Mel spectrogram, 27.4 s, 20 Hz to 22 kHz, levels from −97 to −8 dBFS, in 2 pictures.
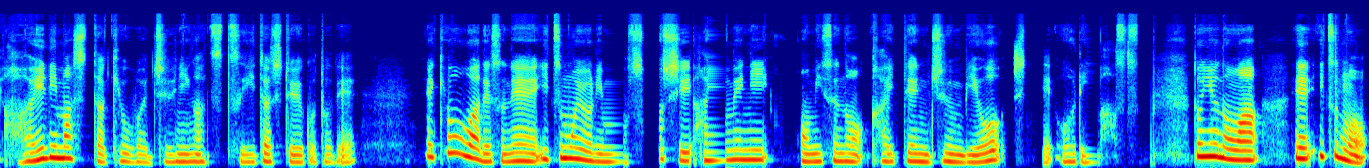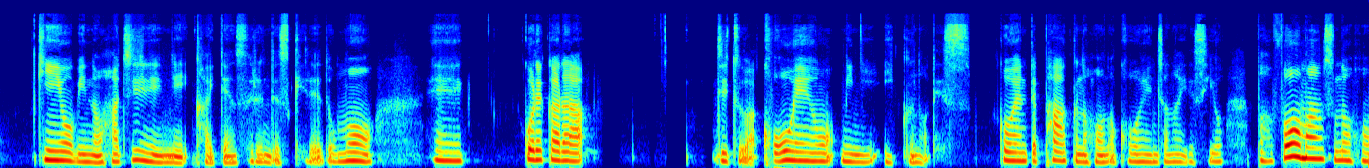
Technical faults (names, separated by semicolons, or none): repeated packet loss (robotic sound); burst of packet loss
